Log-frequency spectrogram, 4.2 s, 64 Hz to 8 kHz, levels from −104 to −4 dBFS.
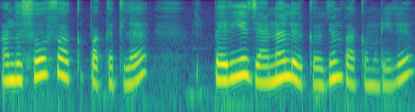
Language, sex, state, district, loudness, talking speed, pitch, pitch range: Tamil, female, Tamil Nadu, Nilgiris, -15 LUFS, 115 wpm, 255 Hz, 230-290 Hz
